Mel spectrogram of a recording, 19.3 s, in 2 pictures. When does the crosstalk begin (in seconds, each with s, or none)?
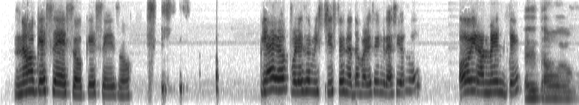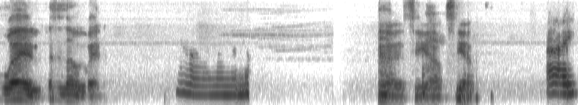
none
